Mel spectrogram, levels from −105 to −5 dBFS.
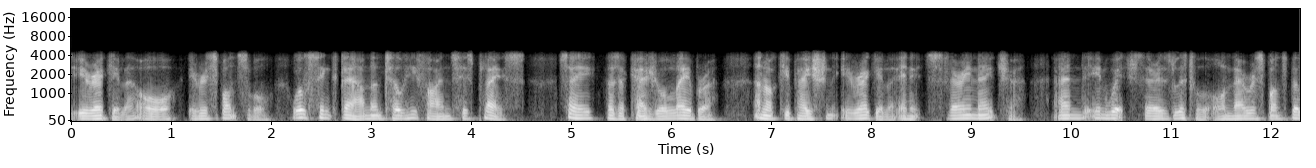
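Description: From start to finish the speech carries Opus voice compression in its SILK mode, squeezed to narrowband: nothing survives above about 4.2 kHz, and the harsh, heavy damage points to a very low bitrate, around 6 kbps. The voice sounds muffled, but unlike a simple low-pass filter it is also hoarse and faintly robotic, because the coder rebuilds the excitation so coarsely that the natural buzz of the voice turns rough and synthetic.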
